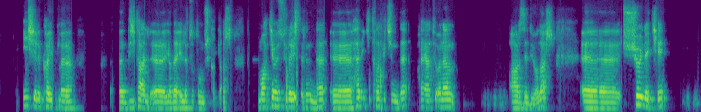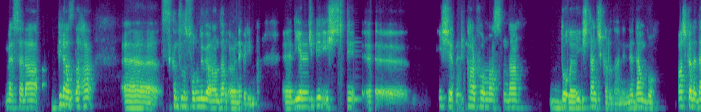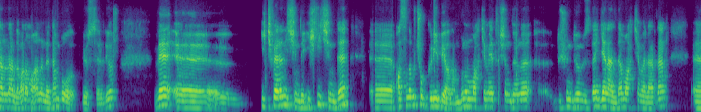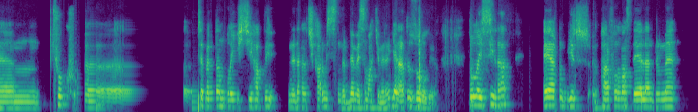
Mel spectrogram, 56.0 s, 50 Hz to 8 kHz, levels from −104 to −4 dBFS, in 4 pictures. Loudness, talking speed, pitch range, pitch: -25 LUFS, 100 wpm, 125-160 Hz, 145 Hz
